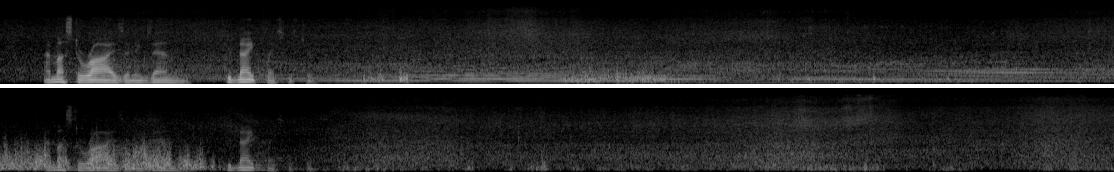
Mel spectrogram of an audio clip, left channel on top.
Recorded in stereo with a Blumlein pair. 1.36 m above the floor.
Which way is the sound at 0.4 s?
60° left.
